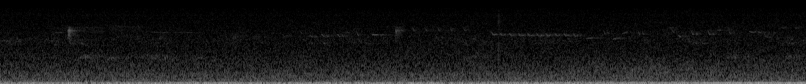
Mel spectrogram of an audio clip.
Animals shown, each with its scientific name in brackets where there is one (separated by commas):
Winter Wren (Troglodytes hiemalis), Red-eyed Vireo (Vireo olivaceus), American Crow (Corvus brachyrhynchos), Black-throated Green Warbler (Setophaga virens)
